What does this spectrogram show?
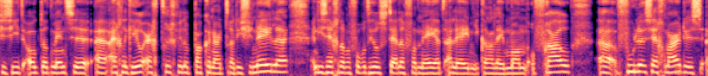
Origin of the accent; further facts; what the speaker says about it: Helmond, North Brabant, Netherlands; toen ik 16 was, toen was ik met wat mensen in Helmond, waar ik vandaan kom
